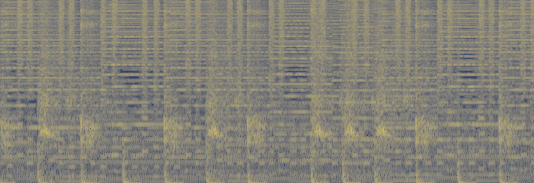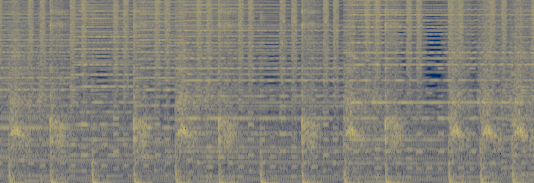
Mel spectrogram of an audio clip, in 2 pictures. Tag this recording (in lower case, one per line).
music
